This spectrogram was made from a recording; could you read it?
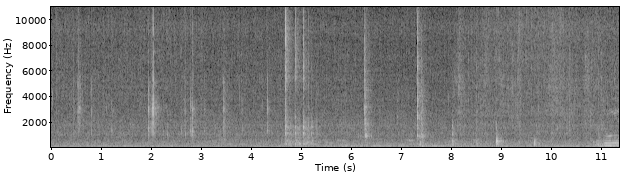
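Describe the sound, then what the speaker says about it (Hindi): Ginger garlic paste frying with chicken in a pan, a soft low sizzle under scattered ticks and clinks of stirring, fairly faint and close throughout. "दो मिनट के लिए आप अदरक लहसुन के पेस्ट को फ्राई करें।"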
